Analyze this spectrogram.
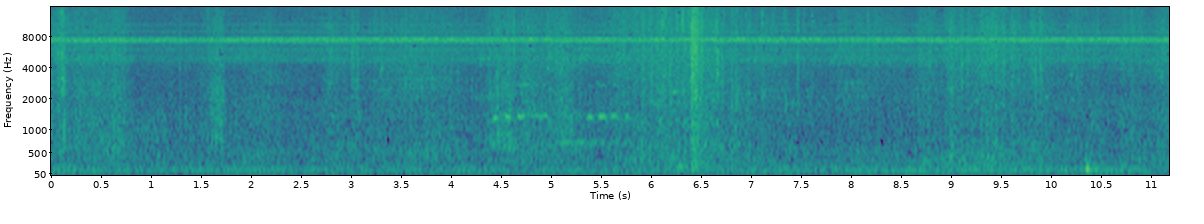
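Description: Forest ambience with a steady high-pitched insect drone. A faint, thin, broken call comes about four and a half seconds in, and a sharp click about six seconds in is the loudest sound.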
